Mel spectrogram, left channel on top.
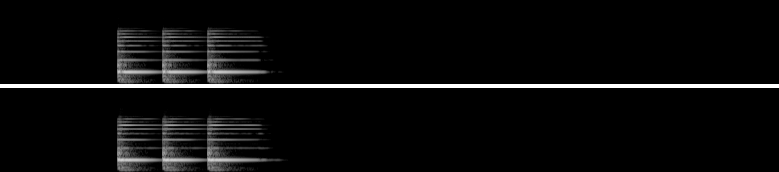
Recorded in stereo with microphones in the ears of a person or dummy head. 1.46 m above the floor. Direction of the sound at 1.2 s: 15° left (ahead or behind).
